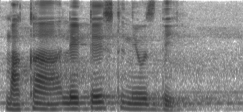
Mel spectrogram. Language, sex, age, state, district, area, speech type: Goan Konkani, male, 18-30, Goa, Quepem, rural, read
